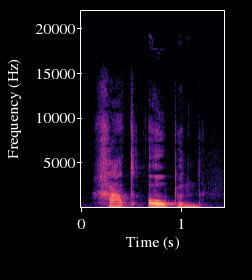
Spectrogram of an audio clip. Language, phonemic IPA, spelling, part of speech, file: Dutch, /ˈɣat ˈopə(n)/, gaat open, verb, Nl-gaat open.ogg
- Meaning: inflection of opengaan: 1. second/third-person singular present indicative 2. plural imperative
